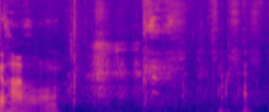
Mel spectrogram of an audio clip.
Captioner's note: haha; giggle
